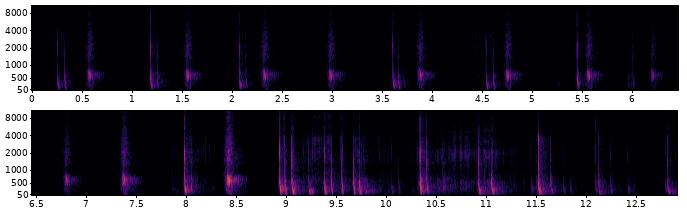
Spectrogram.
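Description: Short thudding game sound effects repeat at a steady pace as a character hops along.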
